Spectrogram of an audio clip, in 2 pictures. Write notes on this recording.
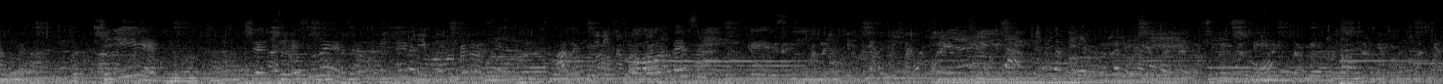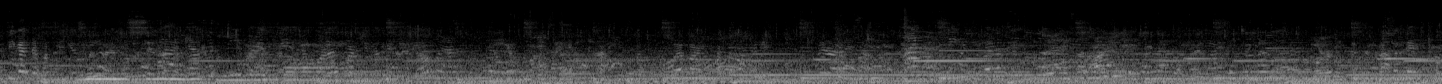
On the terrace of PanPhila coffee shop. I made this recording on july 28th, 2022, at 7:16 p.m. I used a Tascam DR-05X with its built-in microphones and a Tascam WS-11 windshield. Original Recording: Type: Stereo, Esta grabación la hice el 28 de julio 2022 a las 19:16 horas.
